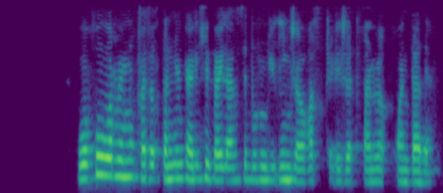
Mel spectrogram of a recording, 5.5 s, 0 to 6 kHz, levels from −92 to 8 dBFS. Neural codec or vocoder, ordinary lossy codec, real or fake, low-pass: codec, 16 kHz, 1 kbps, FreqCodec, larger model; none; fake; 5.4 kHz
